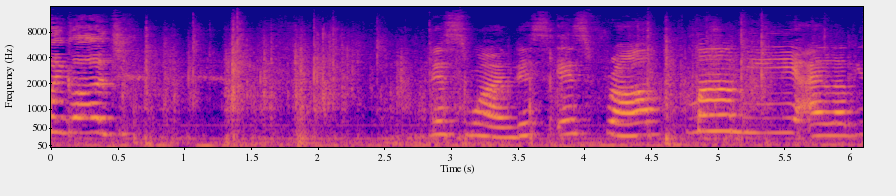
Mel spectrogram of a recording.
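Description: A girl's voice making short wordless sounds. Knocks and rustling from a large gift-wrapped box being lifted and handled fall mostly in the first half.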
